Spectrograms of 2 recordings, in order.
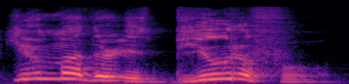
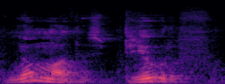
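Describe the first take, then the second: First: It sounds like a sincere, friendly compliment. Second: It sounds like a taunting, menacing jab.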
